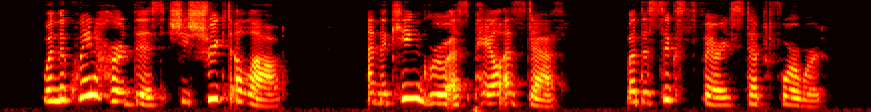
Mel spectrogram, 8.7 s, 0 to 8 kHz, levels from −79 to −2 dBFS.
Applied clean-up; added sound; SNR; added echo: none; none; none; none.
